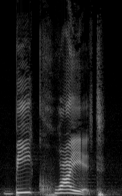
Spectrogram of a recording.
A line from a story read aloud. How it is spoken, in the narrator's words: Jesus said sternly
